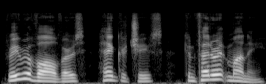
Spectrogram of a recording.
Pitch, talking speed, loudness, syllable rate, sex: 165 Hz, 110 wpm, -16 LUFS, 6.3 syllables/s, male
